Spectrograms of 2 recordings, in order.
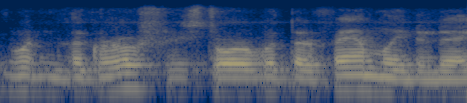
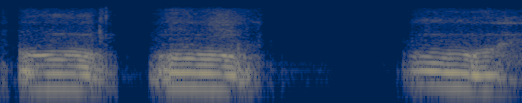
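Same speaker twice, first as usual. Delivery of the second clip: ordinary delivery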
